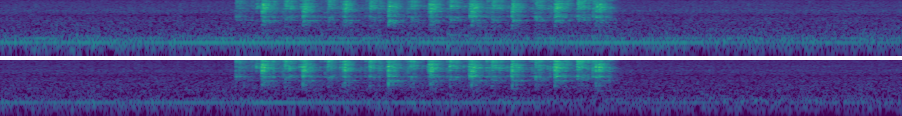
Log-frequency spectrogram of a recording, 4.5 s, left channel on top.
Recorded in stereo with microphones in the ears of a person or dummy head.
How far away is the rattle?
About 1.4 m.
